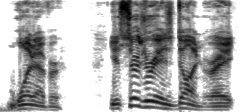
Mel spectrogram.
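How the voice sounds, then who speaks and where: A man voicing a bullying middle-aged company president in a manga dub, with a gruff, contemptuous manner and a lower, rougher voice than his own. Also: sing-song, moderate pace, no echo, studio quality, faint music behind. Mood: scornful.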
